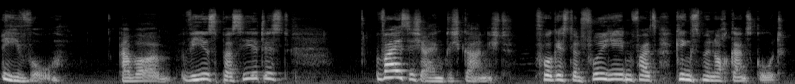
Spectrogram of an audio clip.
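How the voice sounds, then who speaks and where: An actress playing a matter-of-fact older housewife in a radio play, with a husky voice, often muttering as if to herself. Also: female voice, medium pitch, lively intonation, a little slow, darkish tone, exaggerated voice. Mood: polite. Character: matter-of-fact grandmotherly housewife who learns she is dead.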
